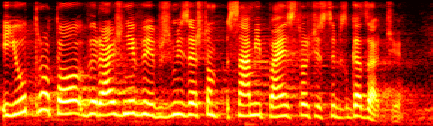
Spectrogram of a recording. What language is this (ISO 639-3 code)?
pol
